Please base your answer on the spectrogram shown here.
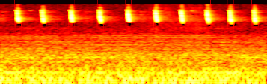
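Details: White-eared hummingbird (Basilinna leucotis) singing a steady series of high, metallic tink notes, about three per second, ten in all, over a low background rumble.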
